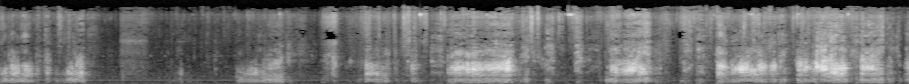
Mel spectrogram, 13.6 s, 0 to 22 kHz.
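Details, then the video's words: An AmStaff and a Kuvasz wrestling in rough play, with repeated throaty growls in bursts of one to two seconds that grow louder and denser toward the end, broken by short pauses and a faint background hum. "AmStaff VS Kuvasz 8 Minutes Of Rough Playing"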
